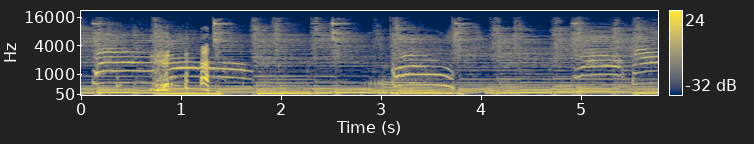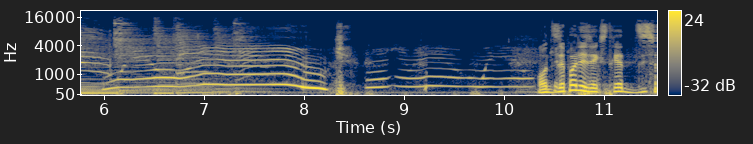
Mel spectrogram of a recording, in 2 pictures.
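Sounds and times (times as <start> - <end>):
cat meowing in long wavering off-key notes: 0.0 - 1.8, 3.0 - 3.8, 5.0 - 7.5
steady low musical backing: 0.1 - 7.7
laughter: 0.6 - 1.5
speech: 0.8 - 1.8, 10.4 - 11.5.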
